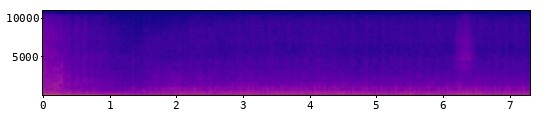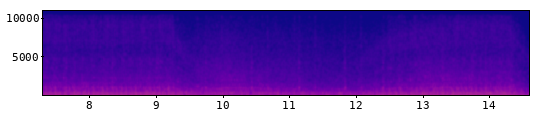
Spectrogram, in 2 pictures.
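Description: A small engine drones steadily.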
